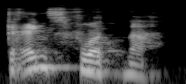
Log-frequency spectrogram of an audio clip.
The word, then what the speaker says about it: Grenzfurtner: It's just like some weird medieval way in German to sometimes you spell the T with an H, but it's not a th, you know, it's just a T. It doesn't so the correct Austrian German way to pronounce it is Grenzfurtner.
